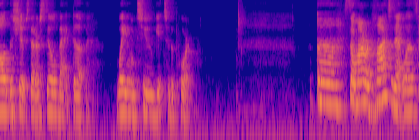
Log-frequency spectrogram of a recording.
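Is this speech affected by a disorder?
No.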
